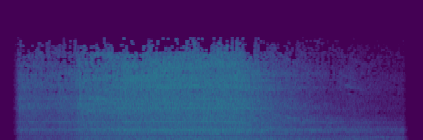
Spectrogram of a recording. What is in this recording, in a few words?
hand dryer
